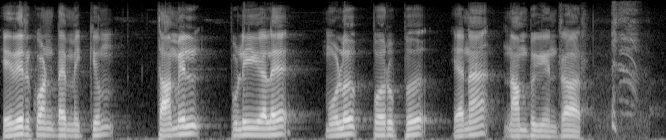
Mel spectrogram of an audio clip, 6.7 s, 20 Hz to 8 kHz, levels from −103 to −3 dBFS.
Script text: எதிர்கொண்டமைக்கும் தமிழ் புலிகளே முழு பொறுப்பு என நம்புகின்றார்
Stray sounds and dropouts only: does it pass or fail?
fail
